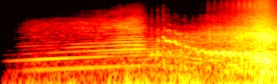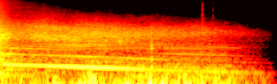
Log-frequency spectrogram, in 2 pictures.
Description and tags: Subaru Impreza STI drive around to the left
around, drive, Impreza, STI, Subaru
